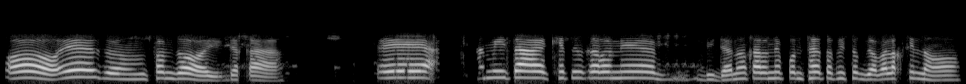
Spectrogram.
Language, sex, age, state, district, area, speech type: Assamese, female, 45-60, Assam, Barpeta, rural, conversation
